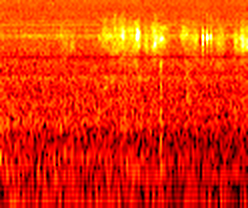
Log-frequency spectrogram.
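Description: Near silence: faint room tone with a couple of very faint ticks.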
